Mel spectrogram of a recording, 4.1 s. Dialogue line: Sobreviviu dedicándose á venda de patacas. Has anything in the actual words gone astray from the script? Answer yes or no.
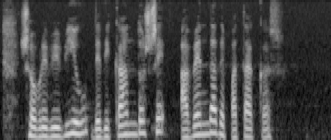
no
